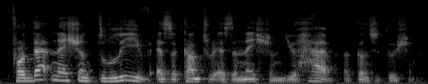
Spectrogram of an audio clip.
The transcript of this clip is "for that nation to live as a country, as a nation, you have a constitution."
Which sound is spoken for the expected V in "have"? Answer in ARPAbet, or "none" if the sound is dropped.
V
